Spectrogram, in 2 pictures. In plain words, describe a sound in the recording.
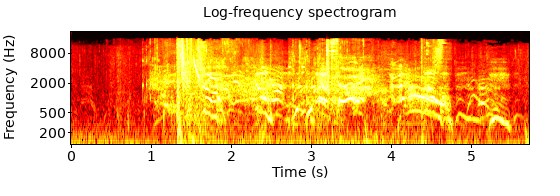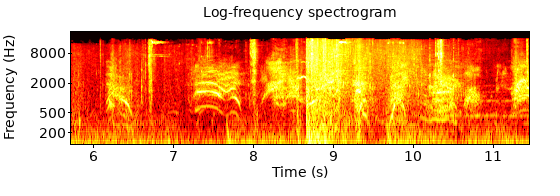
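A creature shrieks and snarls wildly.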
